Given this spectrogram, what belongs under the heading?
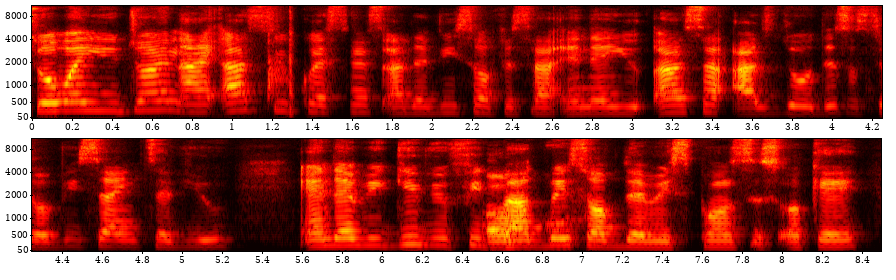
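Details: Adult woman speaking; ordinary speech.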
